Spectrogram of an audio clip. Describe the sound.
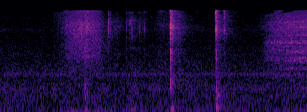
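Soft key clicks from typing on a computer keyboard while filling in a web form. A few faint, irregular keystrokes sit over low background hiss, with two slightly sharper taps near the end.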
